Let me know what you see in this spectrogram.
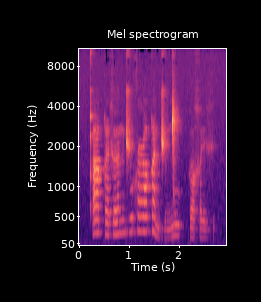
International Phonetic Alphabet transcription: qʼ ɜ˦ q i˧ x ɜ˦ n d͡ʒ ʊ˦ x ʕ ɔ˦ q ɪ˨ n d͡ʒ ʊ˨ ŋ͡ǀ u˦˨ kː ʌ˧ χ ɪ˧ x

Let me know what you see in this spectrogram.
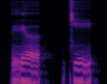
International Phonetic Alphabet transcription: rʲ ɤ | c i

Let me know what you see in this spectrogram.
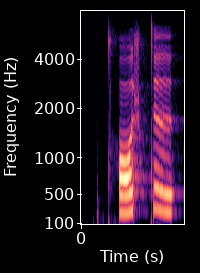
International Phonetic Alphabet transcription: tʰ ɔ ʃ t ɘ

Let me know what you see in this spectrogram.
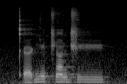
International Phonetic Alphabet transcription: kʼ ɛ˨˦ ɡ ĩ˦ t͡ʃ ã˦ d͡ʒ iː˦

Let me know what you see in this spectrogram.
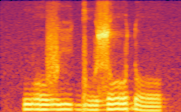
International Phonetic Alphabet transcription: w o˧ v iː˧ ɡ u˨ z oː˦ ɗ o˨

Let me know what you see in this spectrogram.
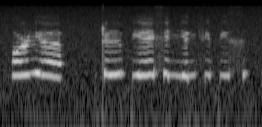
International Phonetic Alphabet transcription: ɔ ɭ lʲ ɐː | ʈ ɘː pʲ ɛː x ɛ nʲ ɐ nʲ fʲ ɐ pʲ ɘ x

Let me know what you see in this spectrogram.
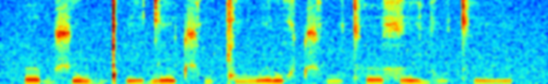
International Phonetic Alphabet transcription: œ˧˩˧ b ʃ ũ˥˨ b ǃʼ e˧˩˧ d ẽ˥˨ o̯ t͡ʃʰ u˧˩˧ ǀ u˥˨ w ə̃˨˥ ɾ ũ˨˥ x t͡ʃʰ u˧˩˧ tʰ œ˨˥ x ə˥˨ e̯ j u˧˩˧ tʰ e˧˩˧

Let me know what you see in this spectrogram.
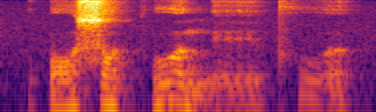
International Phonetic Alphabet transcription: ʔ o˧˥ s o˧ t̚ ʔ u˥˨ ə̯ ŋ eː˩ pʰ u˧˩ ə̯

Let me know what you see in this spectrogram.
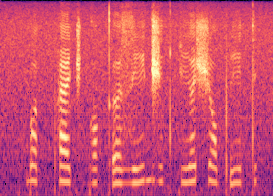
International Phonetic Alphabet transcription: ɠ ɔ t pʰ æ t͡ʃ ɡ ɔ kʼ ə z i d͡ʒ i t k i ɐ̯ ʃ ɔ pʼ i t

